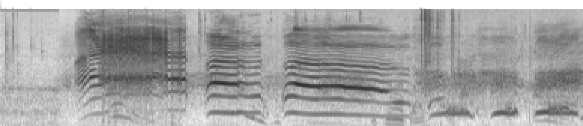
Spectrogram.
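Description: A baby cries loudly.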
